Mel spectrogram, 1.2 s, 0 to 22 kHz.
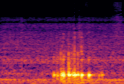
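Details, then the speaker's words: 1927 Ford roadster with 2.3L turbo, torque converter reinstalled after input shaft seal replaced with Nissan throw-out bearing hub: short rough grinding as the converter's rear teeth engage, showing it is fully bottomed on the pump. "And we know it's bottomed out because you can hear it grinding. That's the teeth on the back of the torque converter."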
